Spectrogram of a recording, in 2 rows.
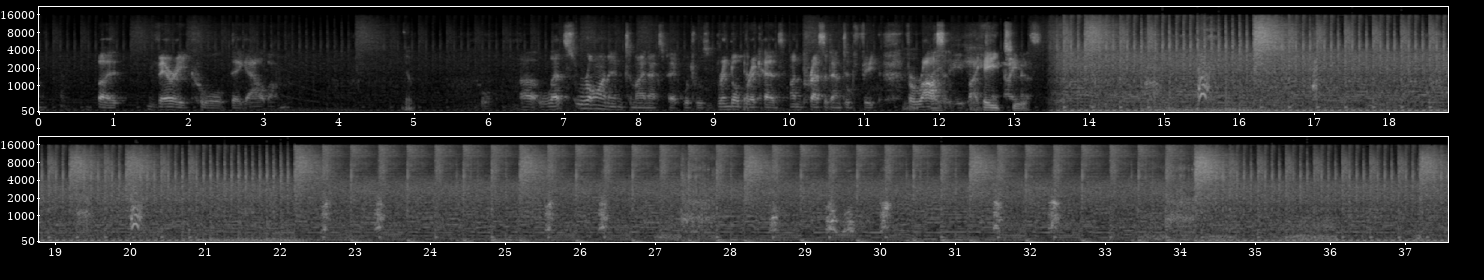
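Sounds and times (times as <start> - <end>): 
hardcore-style heavy metal with pounding drums and distorted guitars: 0.0 - 37.5
speech: 0.8 - 3.4, 6.4 - 13.6
dog barks and yips as metal vocals: 14.8 - 15.7, 17.0 - 17.2, 19.3 - 20.3, 22.5 - 23.5, 25.5 - 26.5, 28.4 - 30.3, 31.5 - 32.5.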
